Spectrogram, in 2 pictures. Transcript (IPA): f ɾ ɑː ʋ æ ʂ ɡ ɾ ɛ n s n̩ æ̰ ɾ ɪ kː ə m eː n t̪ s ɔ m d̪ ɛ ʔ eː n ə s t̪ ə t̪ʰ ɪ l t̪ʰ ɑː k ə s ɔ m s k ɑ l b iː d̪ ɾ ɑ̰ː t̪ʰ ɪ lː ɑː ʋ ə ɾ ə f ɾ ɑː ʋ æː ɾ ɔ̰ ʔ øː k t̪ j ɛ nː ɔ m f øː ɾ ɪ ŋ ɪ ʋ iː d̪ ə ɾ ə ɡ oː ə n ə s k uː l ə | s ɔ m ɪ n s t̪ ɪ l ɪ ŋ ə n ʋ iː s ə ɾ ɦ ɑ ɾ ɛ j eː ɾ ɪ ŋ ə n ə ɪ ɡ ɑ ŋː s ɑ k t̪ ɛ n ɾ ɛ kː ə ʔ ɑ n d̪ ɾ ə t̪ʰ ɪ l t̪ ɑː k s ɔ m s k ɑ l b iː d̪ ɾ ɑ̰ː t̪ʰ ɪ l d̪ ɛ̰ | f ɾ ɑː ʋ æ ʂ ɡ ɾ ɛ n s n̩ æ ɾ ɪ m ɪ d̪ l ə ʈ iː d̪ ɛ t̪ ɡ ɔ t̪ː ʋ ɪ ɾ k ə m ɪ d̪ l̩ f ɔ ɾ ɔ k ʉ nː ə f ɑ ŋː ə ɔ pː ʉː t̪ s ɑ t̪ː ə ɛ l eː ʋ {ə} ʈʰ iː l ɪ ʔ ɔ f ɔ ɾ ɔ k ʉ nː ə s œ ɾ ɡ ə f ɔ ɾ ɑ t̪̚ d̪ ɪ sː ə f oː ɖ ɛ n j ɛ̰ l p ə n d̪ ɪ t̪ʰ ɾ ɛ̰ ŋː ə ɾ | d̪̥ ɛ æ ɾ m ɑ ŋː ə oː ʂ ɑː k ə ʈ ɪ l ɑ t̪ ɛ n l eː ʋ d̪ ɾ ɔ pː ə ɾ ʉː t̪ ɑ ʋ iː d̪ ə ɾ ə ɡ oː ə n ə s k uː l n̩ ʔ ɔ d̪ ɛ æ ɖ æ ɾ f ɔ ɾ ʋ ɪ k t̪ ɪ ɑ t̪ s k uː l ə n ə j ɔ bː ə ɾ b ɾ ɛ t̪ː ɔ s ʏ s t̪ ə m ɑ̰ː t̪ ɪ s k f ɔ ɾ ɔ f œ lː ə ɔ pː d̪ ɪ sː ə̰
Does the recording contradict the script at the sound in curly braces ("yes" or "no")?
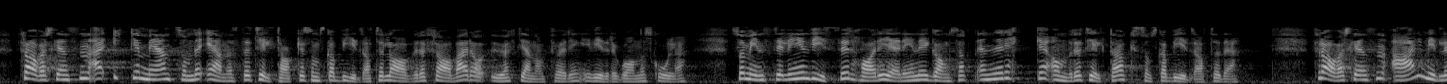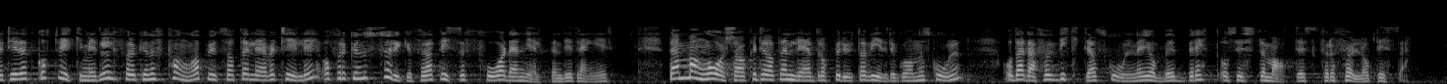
no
